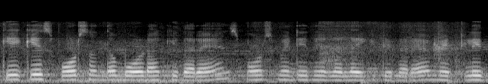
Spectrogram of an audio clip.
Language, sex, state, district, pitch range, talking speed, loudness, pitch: Kannada, female, Karnataka, Raichur, 195-210 Hz, 110 wpm, -15 LUFS, 200 Hz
